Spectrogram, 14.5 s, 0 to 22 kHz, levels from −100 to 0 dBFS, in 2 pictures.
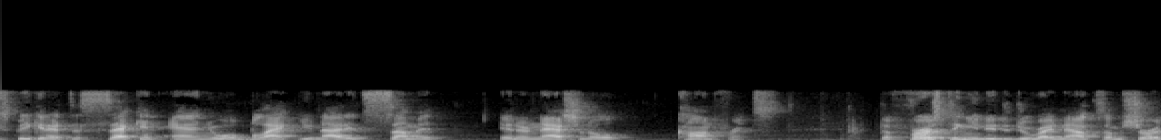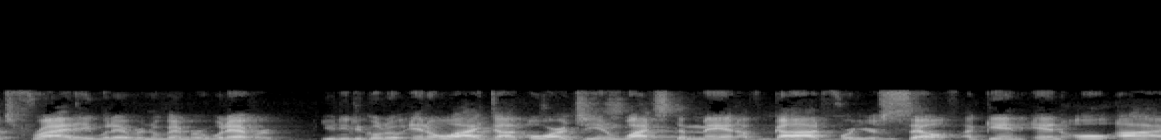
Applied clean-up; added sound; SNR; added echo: none; none; none; none.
